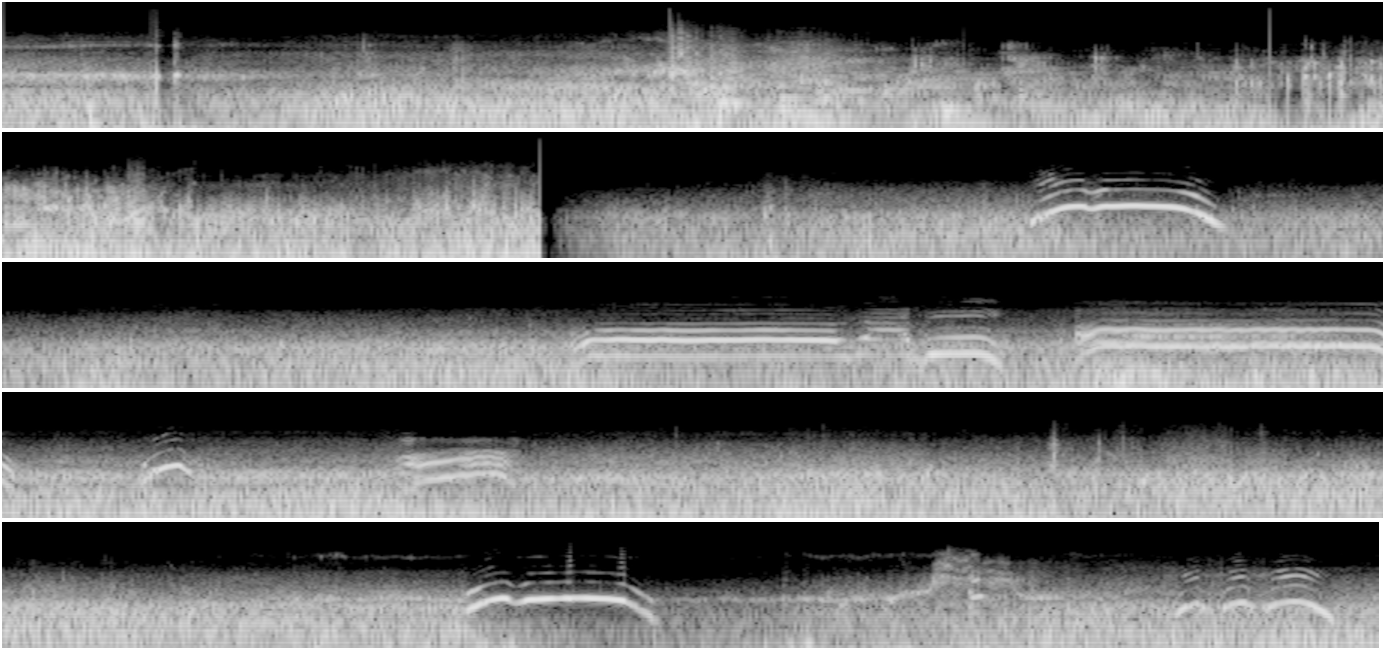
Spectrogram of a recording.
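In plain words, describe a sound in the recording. Water sloshes and splashes around the microphone.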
